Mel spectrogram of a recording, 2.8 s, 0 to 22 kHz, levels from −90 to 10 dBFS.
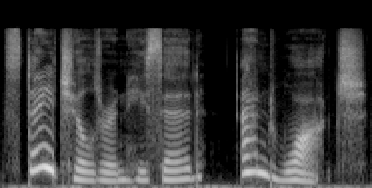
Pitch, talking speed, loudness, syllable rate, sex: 230 Hz, 130 wpm, -17 LUFS, 2.9 syllables/s, female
